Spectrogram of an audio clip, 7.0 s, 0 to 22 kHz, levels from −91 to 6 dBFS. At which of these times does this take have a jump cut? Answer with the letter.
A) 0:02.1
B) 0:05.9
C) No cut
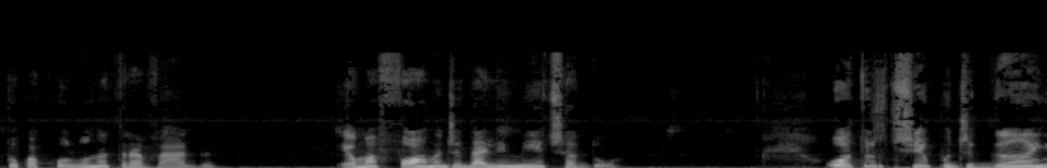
C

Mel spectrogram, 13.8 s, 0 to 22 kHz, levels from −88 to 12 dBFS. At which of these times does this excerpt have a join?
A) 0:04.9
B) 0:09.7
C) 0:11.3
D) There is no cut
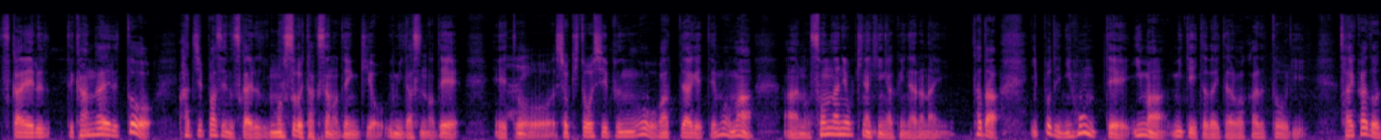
B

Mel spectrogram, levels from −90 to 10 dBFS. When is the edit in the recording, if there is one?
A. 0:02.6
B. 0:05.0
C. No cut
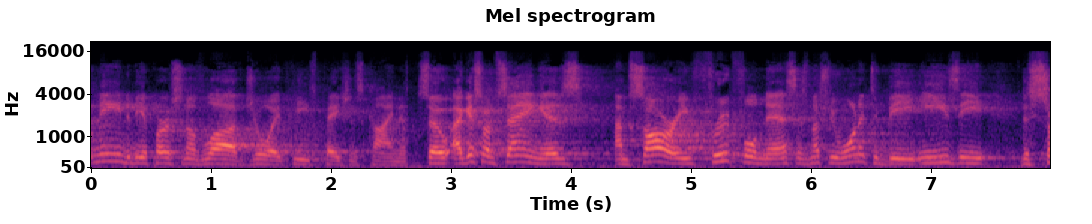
A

